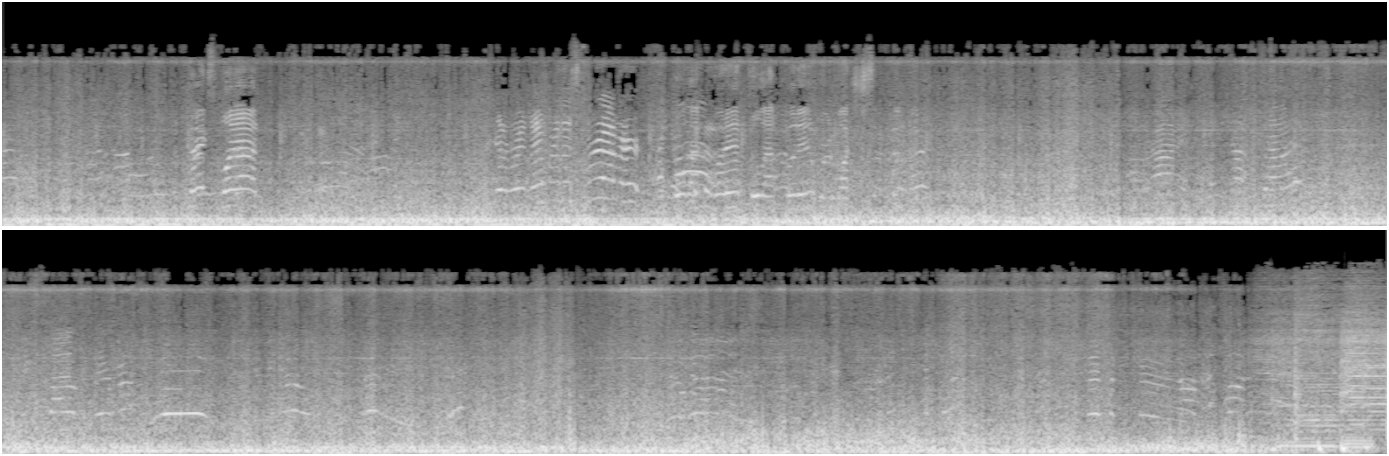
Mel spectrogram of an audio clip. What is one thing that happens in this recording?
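An aircraft engine roars steadily inside a cabin.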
